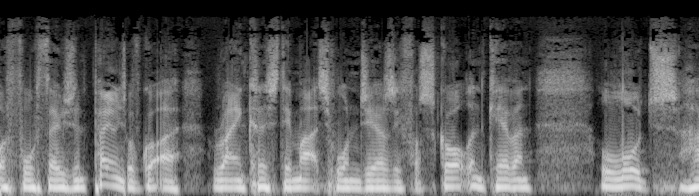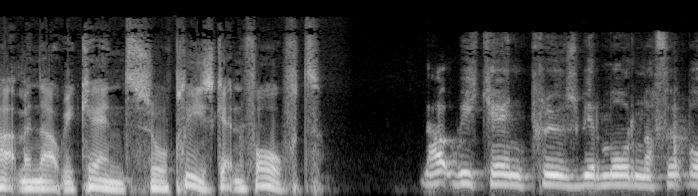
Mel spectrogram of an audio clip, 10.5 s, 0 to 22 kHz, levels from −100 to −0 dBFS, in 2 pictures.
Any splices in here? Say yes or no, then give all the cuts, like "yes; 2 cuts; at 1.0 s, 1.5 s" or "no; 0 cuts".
yes; 1 cut; at 0.9 s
